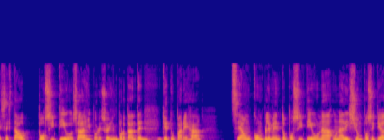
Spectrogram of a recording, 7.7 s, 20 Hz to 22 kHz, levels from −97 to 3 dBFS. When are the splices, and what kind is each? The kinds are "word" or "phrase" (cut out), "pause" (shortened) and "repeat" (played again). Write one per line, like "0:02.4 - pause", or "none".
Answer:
none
